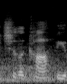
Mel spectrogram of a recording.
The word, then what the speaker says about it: Chillicothe: Chillicothe.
